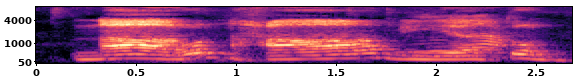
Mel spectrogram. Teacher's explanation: اظہار کا مطلب ہے وہاں جلدی سے پڑھیں گے، ناک میں آواز بالکل بھی نہیں جائے گی۔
